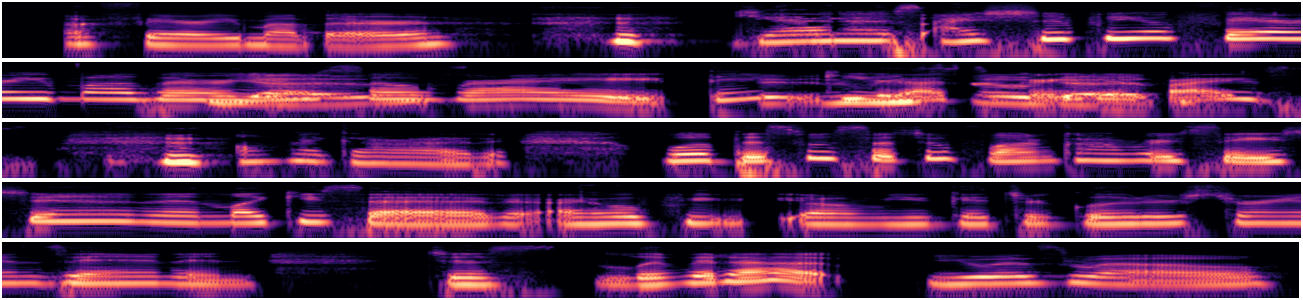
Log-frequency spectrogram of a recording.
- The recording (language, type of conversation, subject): English, unstructured, Which pop culture trends do you secretly wish would make a comeback, and what memories make them special?
- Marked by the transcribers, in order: chuckle; joyful: "Yes, I should be a … that's great advice"; chuckle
